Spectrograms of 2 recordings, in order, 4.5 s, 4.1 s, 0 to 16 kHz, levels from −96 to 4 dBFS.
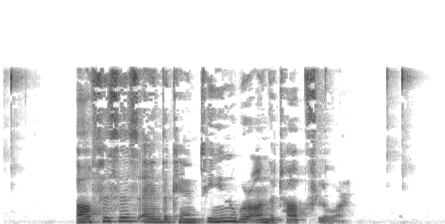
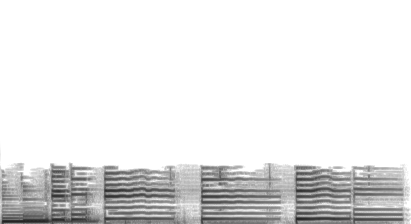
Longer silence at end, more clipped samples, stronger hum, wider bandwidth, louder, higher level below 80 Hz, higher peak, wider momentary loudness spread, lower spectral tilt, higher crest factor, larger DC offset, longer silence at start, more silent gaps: first, 0.35 s vs 0.1 s; neither; neither; first, 12 kHz vs 4.3 kHz; second, -27 LUFS vs -18 LUFS; second, -70 dBFS vs -52 dBFS; second, -10 dBFS vs -2 dBFS; about the same, 13 LU vs 14 LU; second, -3.5 dB/octave vs -8.5 dB/octave; about the same, 20 dB vs 16 dB; neither; about the same, 0.1 s vs 0 s; neither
